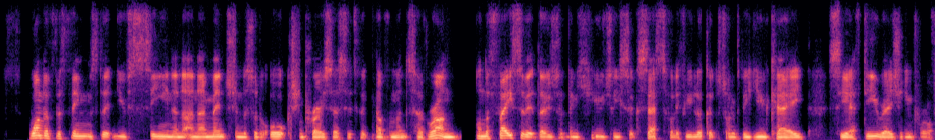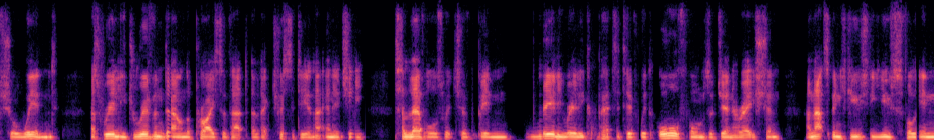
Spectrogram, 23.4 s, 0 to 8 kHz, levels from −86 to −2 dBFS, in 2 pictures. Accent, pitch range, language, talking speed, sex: British, 95-110 Hz, English, 190 wpm, male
